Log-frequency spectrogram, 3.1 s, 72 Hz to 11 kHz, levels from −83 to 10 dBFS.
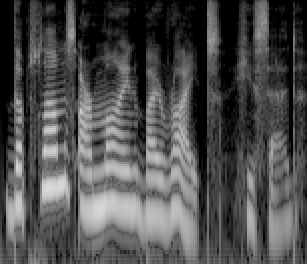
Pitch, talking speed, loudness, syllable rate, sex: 210 Hz, 155 wpm, -14 LUFS, 3.2 syllables/s, female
